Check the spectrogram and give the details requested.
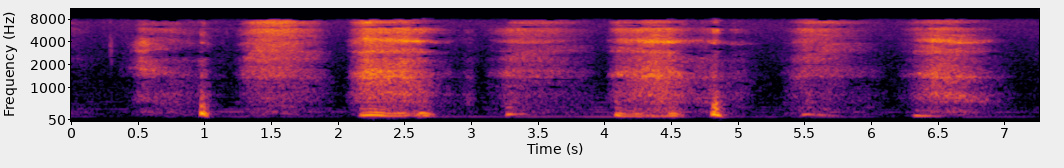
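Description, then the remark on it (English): Heavy gasping breaths, about seven in a steady rhythm, each a rough, airy rush with a faint voiced catch, fairly loud and with no talking. “You gasp after that rush.”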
